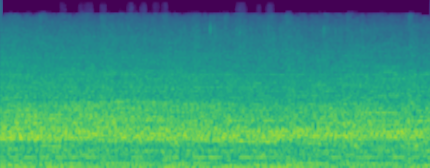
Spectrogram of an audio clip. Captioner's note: huge cheering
